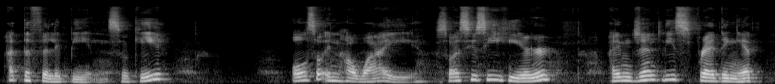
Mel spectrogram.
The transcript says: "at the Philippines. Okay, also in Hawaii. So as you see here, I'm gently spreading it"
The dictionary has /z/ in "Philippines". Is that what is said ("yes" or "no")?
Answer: no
